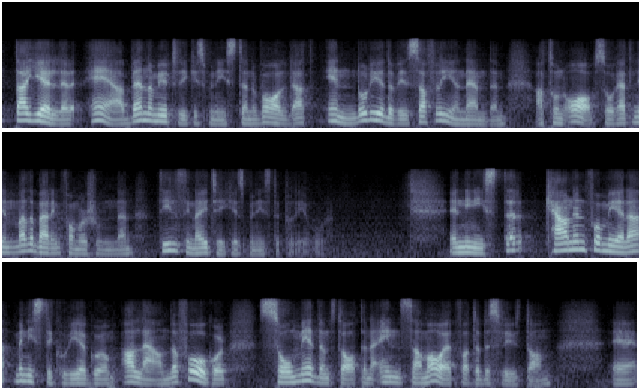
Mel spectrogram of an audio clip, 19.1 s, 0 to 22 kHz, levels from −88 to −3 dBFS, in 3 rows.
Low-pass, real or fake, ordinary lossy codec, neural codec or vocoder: 7.2 kHz; fake; none; codec, 16 kHz, 0.2 kbps, FocalCodec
